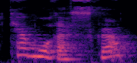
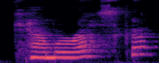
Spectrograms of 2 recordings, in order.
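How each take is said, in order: First: The name is pronounced the French way. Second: The name is pronounced the English way.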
